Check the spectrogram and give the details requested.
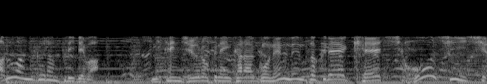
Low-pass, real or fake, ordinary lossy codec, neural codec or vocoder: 3.6 kHz; real; Opus, 24 kbps; none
